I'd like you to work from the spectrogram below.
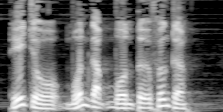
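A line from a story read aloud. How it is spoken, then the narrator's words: Startled old monk's stern question. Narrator (Vietnamese): Hai lão tăng giật nảy người, sững sờ một lúc, rồi một lão tăng gằn giọng hỏi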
